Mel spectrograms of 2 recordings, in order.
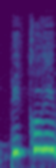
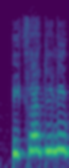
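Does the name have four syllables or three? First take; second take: three; four. First: The name is shortened to three syllables. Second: The name is said with four full syllables. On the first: The speaker calls it right. "আপনি যদি পিকলি বলেন তাহলে ওখানকার সাধারণ লোক বুঝবে আরো সহজে" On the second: The speaker calls it wrong. "সেটার বানান দেখে পিকাডিলি বলতে ইচ্ছা করলো"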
